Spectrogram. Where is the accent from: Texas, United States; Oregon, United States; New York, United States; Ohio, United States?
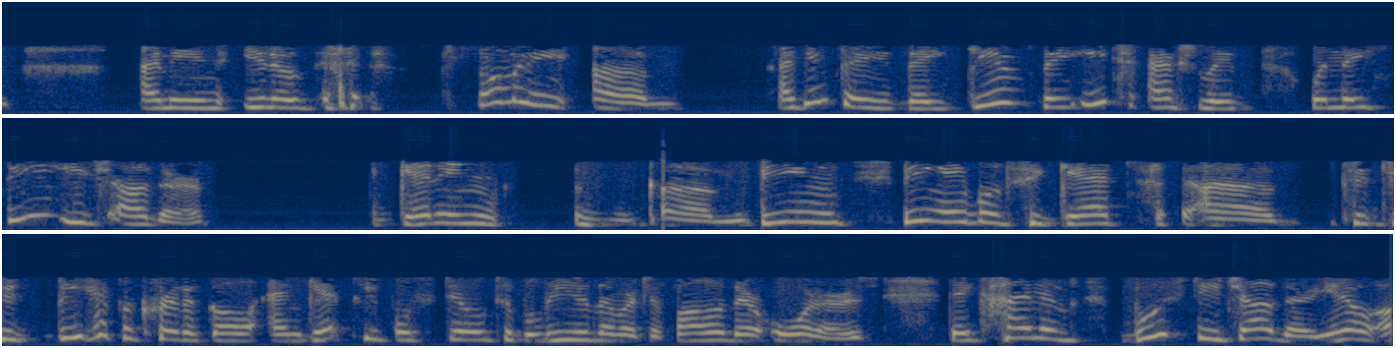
New York, United States; now in California, United States; I'm from New York, by the way, but I moved to California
